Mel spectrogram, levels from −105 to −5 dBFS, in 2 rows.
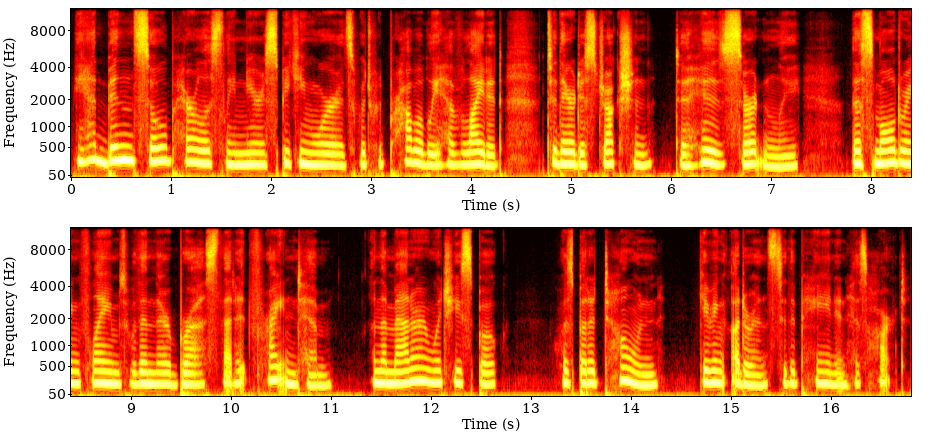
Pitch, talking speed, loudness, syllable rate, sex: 205 Hz, 165 wpm, -18 LUFS, 5.0 syllables/s, female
